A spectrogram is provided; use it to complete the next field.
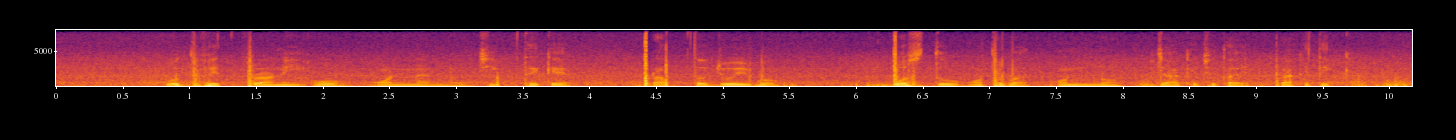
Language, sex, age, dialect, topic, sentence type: Bengali, male, 18-24, Northern/Varendri, agriculture, statement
